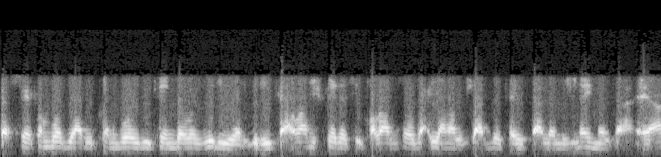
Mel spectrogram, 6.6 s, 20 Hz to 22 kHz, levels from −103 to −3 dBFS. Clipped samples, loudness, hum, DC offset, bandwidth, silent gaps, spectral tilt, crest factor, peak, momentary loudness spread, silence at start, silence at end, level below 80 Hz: under 0.1%; -16 LUFS; none; under 0.1%; 3.8 kHz; none; -8.5 dB/octave; 14 dB; -2 dBFS; 4 LU; 0 s; 0 s; -66 dBFS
